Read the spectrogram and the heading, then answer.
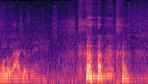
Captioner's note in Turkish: gülmek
